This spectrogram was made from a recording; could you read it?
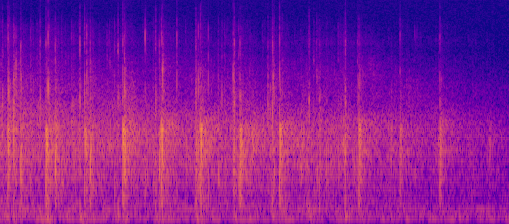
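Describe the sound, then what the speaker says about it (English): At a town meeting, an audience gives a round of applause: a moderate, fairly sparse run of distinct claps at a steady rhythm, slightly distant and easing off near the end. "Let's all give Carol a round of applause here"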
